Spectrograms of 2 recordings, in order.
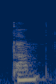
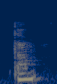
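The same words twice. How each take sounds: The two takes are said the same way.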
